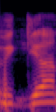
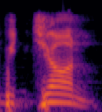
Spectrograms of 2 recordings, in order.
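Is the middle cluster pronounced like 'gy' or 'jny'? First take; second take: gy; jny. First: The middle cluster sounds like 'gy'. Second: The middle cluster sounds like 'jny'. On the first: The speaker calls it wrong. "ये शब्द विज्ञान है ही नहीं" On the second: The speaker calls it right. "ये शब्द विज्ञान।"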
